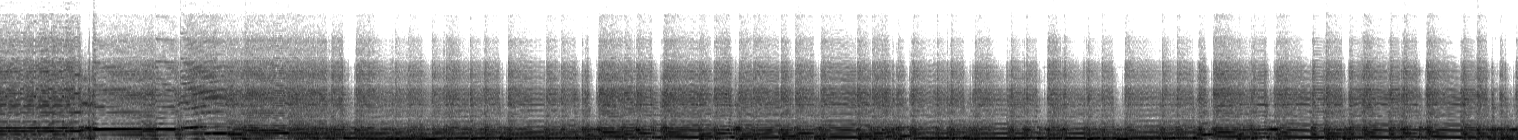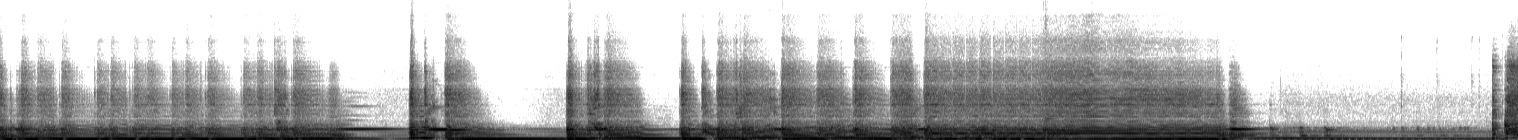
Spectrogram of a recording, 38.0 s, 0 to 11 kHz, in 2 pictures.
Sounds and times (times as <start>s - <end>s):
Electric guitar: 0.0s - 37.9s
Strum: 0.0s - 37.9s.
